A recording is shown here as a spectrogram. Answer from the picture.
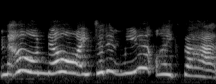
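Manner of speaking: put-on very high, light, flustered anime-girl voice. Performing a character's line reacting to Kirito, very light character voice. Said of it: "it's just very light".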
